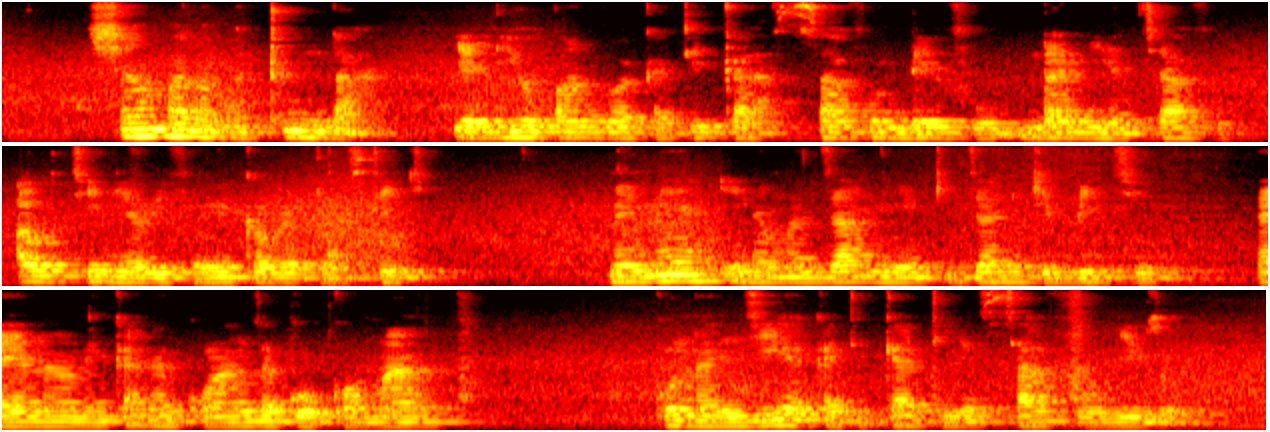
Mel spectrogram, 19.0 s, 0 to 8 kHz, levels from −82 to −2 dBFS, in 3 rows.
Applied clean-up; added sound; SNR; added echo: none; Traffic noise, roadway noise; 18 dB; reverberation time 0.6 s.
